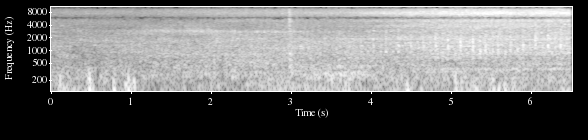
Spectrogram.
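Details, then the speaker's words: Mercedes E350 M272 3.5 V6 4MATIC after a cold start: quiet at about 900 rpm, then as it warms idle drops to about 600–700 rpm and low, irregular knocking and clatter builds; piston slap from scored cylinders. "уже бряканье начинается. Все уже брякает, вот обороты у нас, ну еще не до конца прогрелось, 700 где-то 600. Вот уже начинается бряканье."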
